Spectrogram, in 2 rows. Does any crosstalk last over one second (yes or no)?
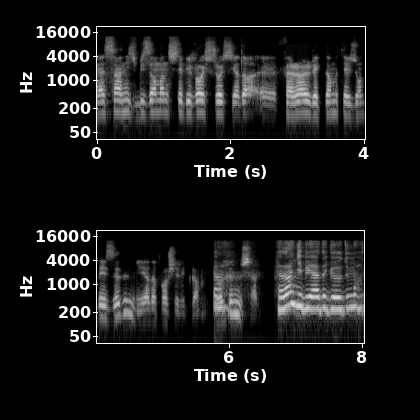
no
